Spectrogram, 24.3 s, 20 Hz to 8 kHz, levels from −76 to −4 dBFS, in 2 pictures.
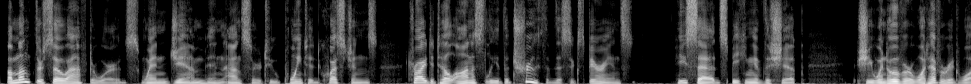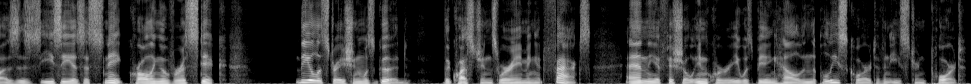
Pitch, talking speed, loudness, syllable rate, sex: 120 Hz, 165 wpm, -21 LUFS, 4.7 syllables/s, male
